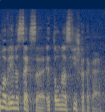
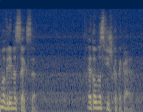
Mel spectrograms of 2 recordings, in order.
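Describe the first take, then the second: First: It runs on with no pause after 'секса'. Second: There is a long pause after 'секса'. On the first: The speaker calls it wrong. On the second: The speaker calls it right.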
